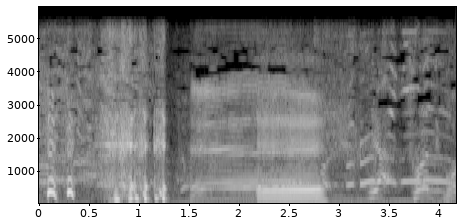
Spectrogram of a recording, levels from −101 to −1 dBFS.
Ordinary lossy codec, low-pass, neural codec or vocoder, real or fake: none; 5.4 kHz; none; real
